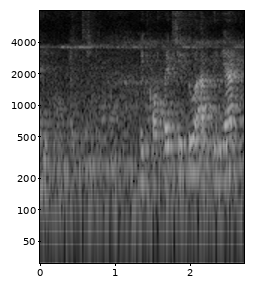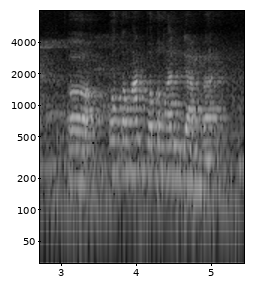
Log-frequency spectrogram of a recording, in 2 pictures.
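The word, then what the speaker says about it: découpage: Misalnya decoupage, bacanya decoupage.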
